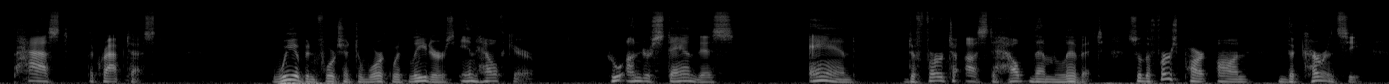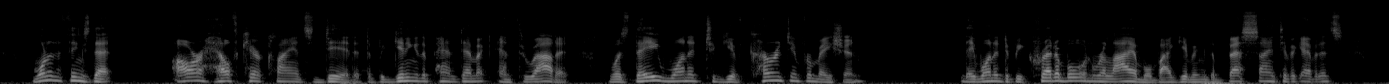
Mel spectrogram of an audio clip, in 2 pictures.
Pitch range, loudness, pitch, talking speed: 115-150 Hz, -39 LUFS, 130 Hz, 155 wpm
